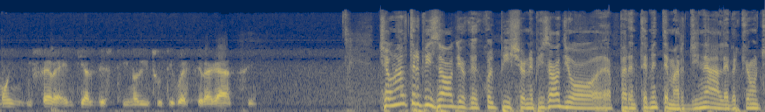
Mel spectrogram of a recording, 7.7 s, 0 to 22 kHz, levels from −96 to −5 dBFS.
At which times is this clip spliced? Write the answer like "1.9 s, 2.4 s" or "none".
none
